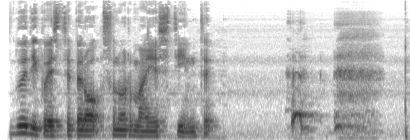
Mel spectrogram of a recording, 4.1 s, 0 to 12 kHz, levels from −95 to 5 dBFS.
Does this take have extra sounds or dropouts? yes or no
yes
